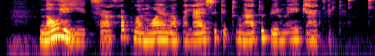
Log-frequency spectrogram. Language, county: Lithuanian, Vilnius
